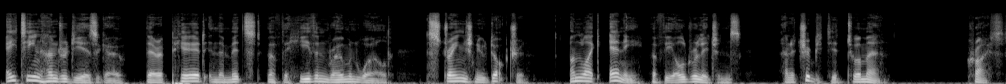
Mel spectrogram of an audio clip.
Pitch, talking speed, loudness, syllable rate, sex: 110 Hz, 180 wpm, -19 LUFS, 6.3 syllables/s, male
